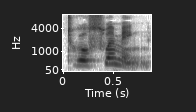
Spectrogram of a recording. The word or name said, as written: to go swimming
